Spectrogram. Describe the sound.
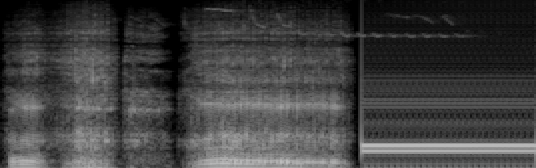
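A telephone tone sounds after the other party hangs up. A burst of rough, roaring noise is cut off abruptly and replaced by a loud, steady, unbroken electronic tone that holds to the end.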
